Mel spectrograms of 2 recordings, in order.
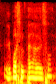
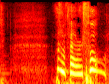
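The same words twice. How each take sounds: First: It is said in a plain, normal voice. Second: It is said in an altered, put-on voice.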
